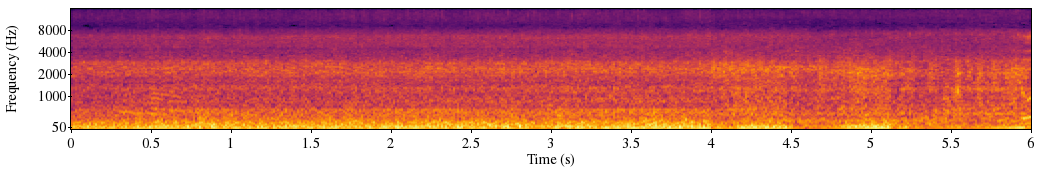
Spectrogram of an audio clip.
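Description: A boat's engine running steadily, a low continuous drone under the passing water.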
